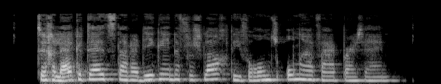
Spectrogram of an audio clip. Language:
Dutch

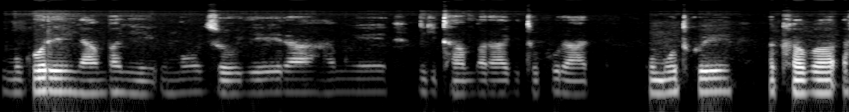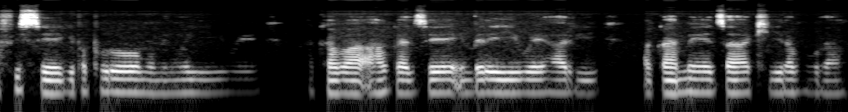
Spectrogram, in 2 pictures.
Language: Rundi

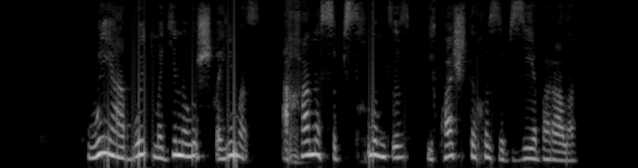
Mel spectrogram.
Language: Abkhazian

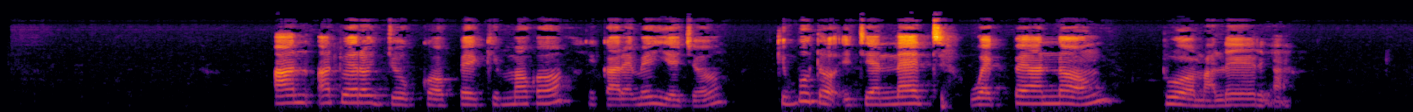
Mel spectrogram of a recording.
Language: Thur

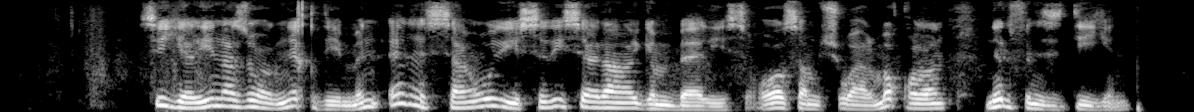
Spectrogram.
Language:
Kabyle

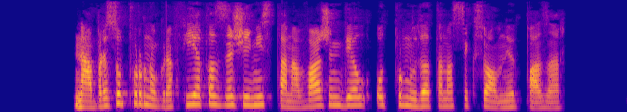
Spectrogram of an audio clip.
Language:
Macedonian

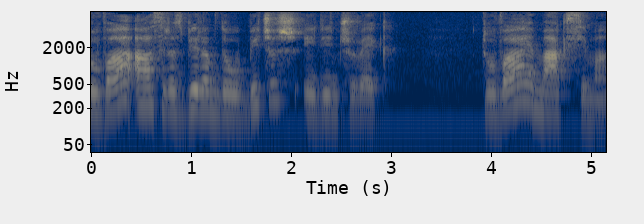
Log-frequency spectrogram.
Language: Bulgarian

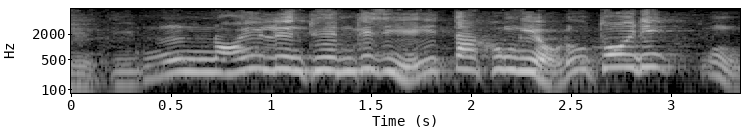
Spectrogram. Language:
Vietnamese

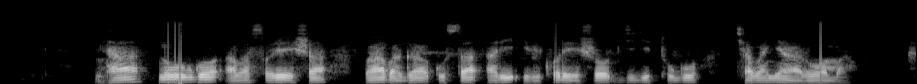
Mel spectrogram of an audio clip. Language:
Kinyarwanda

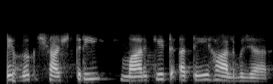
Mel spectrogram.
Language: Punjabi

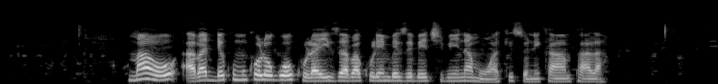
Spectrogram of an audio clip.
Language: Ganda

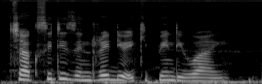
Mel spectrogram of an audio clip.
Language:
Luo (Kenya and Tanzania)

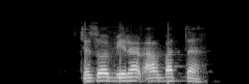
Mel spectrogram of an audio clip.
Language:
Uzbek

